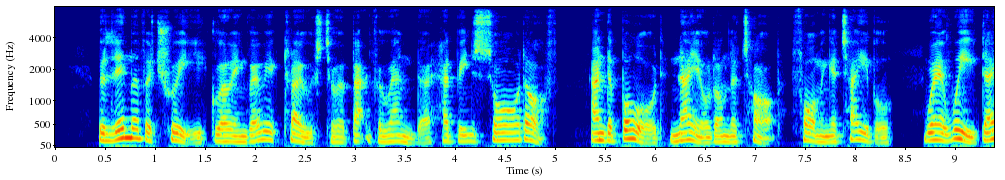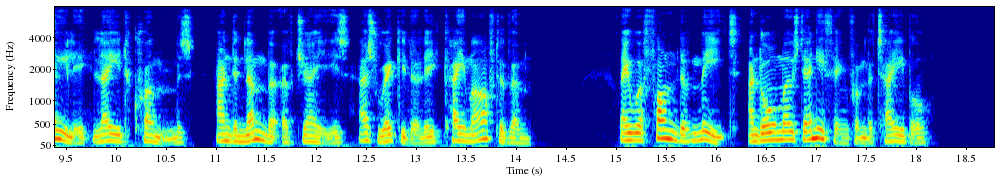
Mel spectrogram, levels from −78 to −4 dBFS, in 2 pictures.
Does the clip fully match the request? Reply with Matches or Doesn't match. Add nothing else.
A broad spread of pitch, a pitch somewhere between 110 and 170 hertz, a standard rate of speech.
Matches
